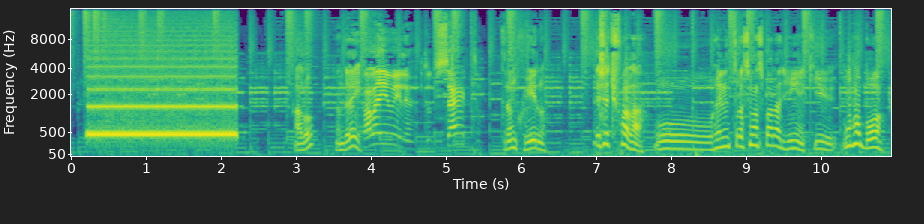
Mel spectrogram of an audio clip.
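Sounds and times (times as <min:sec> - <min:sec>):
telephone dial tone while placing a call: 0:00.2 - 0:02.2
speech: 0:03.0 - 0:06.4, 0:07.0 - 0:10.9.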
